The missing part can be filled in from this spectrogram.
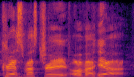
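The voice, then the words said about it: Arnold Schwarzenegger impression. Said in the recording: “You guys probably thought Arnold Schwarzenegger was here for a second, but it was just me doing an impression of Arnold Schwarzenegger in Running Man”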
